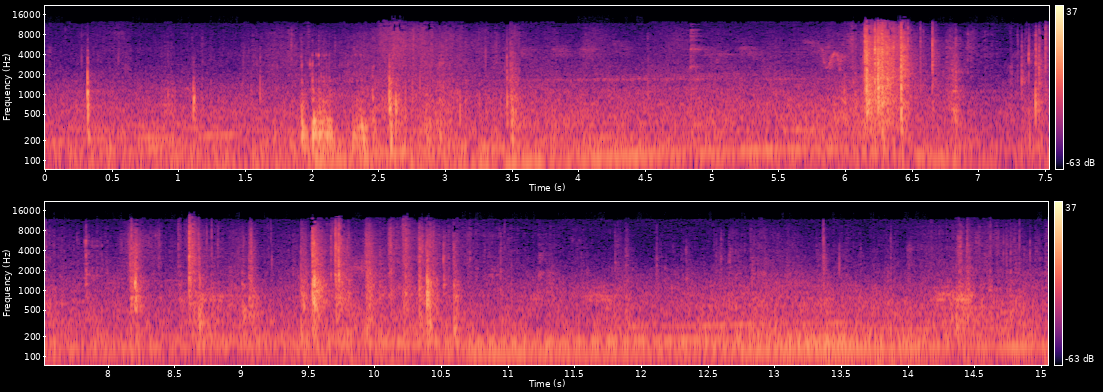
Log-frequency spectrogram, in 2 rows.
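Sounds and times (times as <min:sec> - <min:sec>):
twigs crackling and snapping: 0:06.0 - 0:15.0.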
